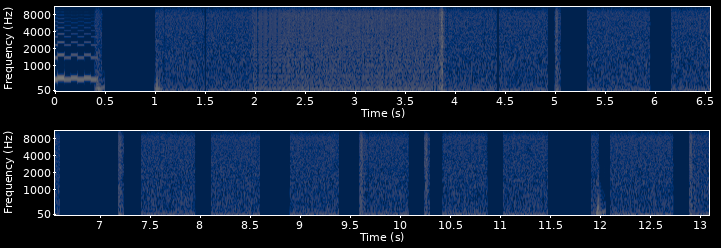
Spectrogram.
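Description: Harsh electronic hissing noise sounds in short bursts with gaps.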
